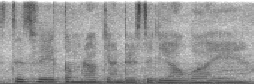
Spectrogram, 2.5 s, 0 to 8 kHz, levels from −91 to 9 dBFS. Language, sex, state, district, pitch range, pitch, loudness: Hindi, female, Arunachal Pradesh, Papum Pare, 185-210 Hz, 195 Hz, -17 LUFS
